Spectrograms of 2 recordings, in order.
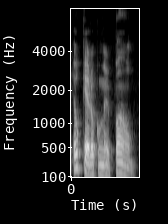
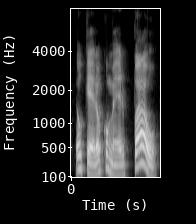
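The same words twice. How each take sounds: First: Pão with a nasal -ão. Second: Pau loud, with an oral -au; slow Portuguese, landing on un-nasal pau; non-nasal pau. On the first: Teacher shows what you meant to say, nasal pão. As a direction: end the Portuguese phrase on nasal pão. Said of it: "cuando tú querías decir". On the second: Teacher shows what you'd wrongly say, oral pau. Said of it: "Así que tú estarías diciendo". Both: Shown as a demonstration.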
